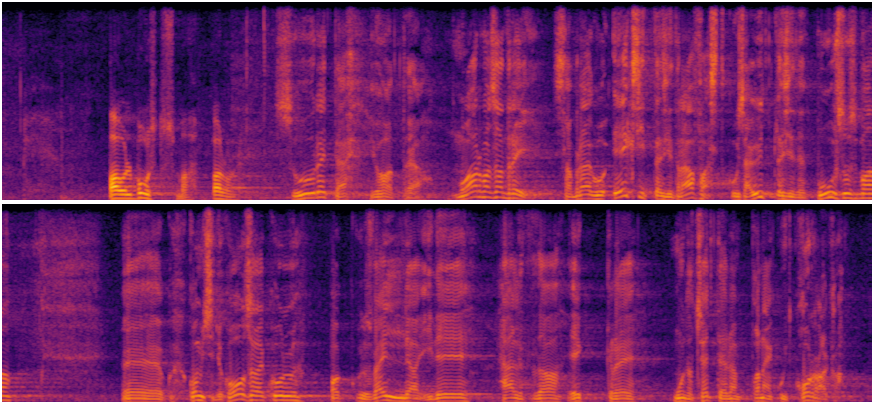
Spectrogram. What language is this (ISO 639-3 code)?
est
